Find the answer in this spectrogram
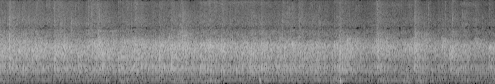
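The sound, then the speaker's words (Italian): Sustained applause from an audience, offered to the Lord, a dense steady wash of many hands clapping at fairly even loudness for the full five seconds, with no voices over it. “E io gli farei un altro applauso al Signore.”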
